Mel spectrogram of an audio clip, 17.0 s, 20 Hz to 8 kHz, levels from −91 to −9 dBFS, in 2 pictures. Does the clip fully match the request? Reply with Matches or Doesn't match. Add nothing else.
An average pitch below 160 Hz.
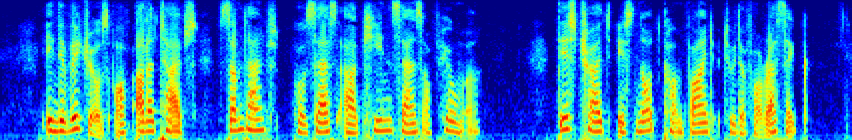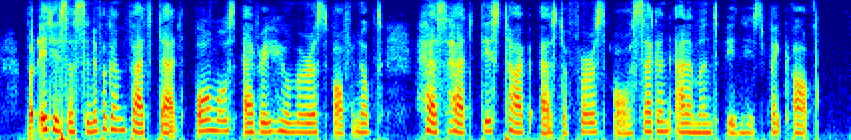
Doesn't match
